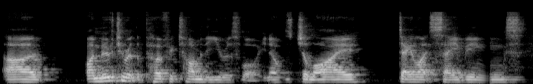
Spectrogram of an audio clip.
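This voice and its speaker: A man's voice: medium pitch, fairly even intonation, moderate pace, roomy sound, poor audio. A man from Australia with an Australian accent, chatting upbeat and optimistic as a guest in an interview. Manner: upbeat, chatty, frequent restarts. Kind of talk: casual interview.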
